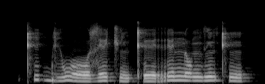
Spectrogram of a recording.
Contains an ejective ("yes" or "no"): yes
